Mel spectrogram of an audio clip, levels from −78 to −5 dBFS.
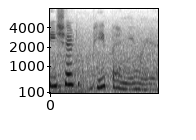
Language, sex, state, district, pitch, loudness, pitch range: Hindi, female, Uttar Pradesh, Ghazipur, 260 Hz, -18 LUFS, 200-315 Hz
